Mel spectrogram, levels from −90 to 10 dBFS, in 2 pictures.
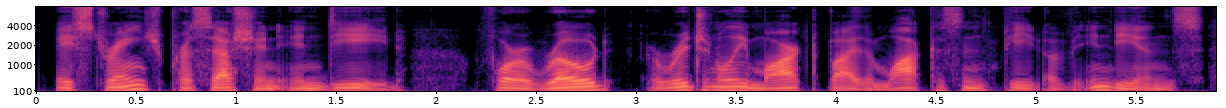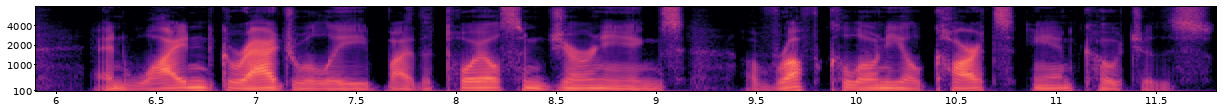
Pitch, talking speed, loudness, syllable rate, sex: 95 Hz, 140 wpm, -23 LUFS, 4.9 syllables/s, male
